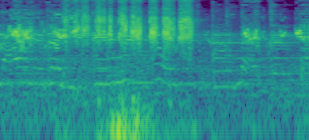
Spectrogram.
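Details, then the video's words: Happy budgerigar giving rapid high chirps and chattering bursts, with a loud noisy burst in the middle and faint music underneath. "Happy budgie chirping sound"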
